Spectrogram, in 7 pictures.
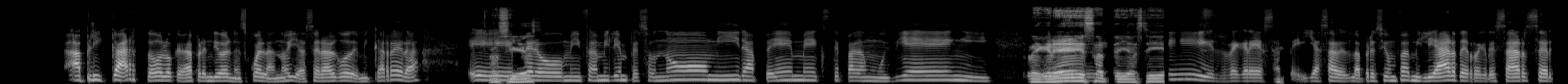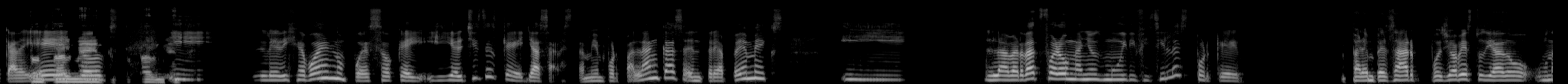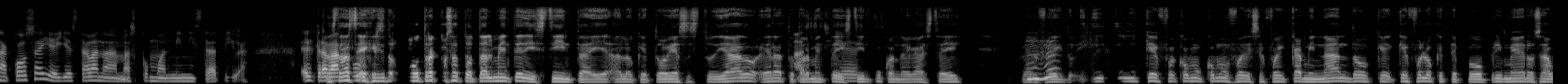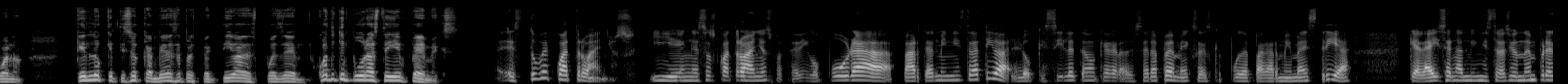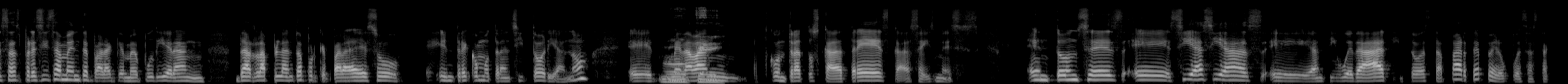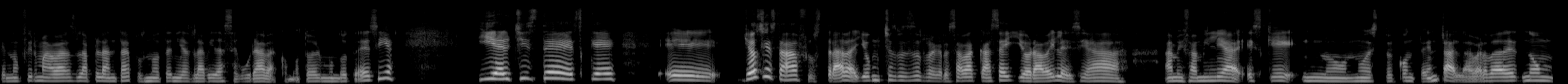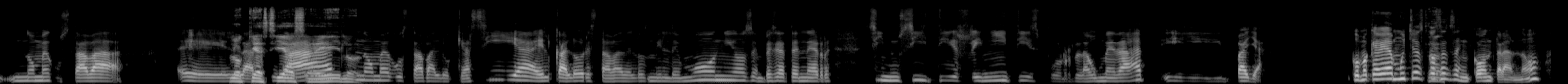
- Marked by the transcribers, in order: other background noise
- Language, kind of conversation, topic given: Spanish, podcast, ¿Cuándo aprendiste a ver el fracaso como una oportunidad?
